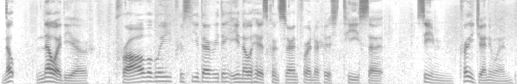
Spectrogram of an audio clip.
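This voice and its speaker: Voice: medium pitch, animated, measured pace, slight background noise. A video game player giving casual, offhand commentary while playing.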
